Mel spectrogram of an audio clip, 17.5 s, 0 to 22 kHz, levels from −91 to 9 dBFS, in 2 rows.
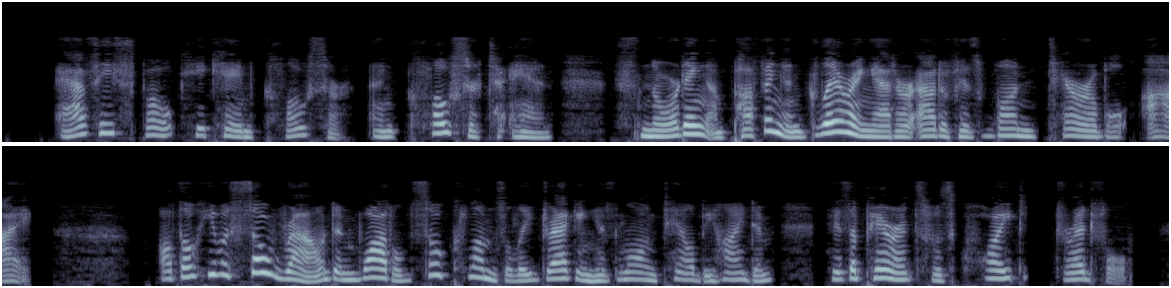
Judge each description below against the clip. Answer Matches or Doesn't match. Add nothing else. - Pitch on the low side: Doesn't match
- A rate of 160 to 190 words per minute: Doesn't match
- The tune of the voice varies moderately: Doesn't match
